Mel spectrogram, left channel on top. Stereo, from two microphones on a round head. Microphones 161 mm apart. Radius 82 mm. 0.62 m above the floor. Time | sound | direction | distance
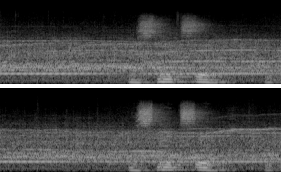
1.3 | a man speaking | 60° right (ahead or behind) | 1.7 m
